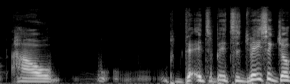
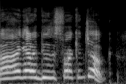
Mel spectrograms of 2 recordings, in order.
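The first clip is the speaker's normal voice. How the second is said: excited realization; 13 semitones higher, faster than usual. Retold or imitated. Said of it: "And I go".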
